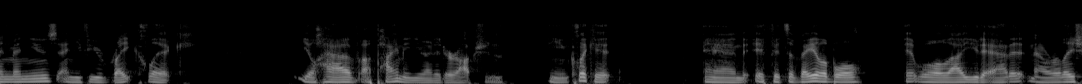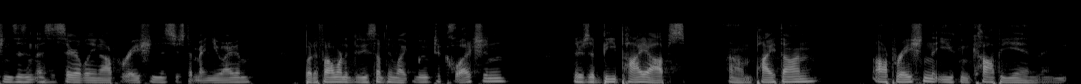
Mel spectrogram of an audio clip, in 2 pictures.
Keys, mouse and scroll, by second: 11.5-21.6 drag.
